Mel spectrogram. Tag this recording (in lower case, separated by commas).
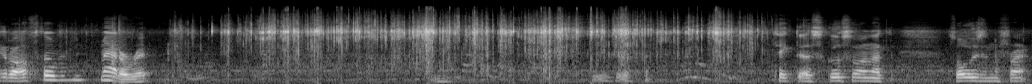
speech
